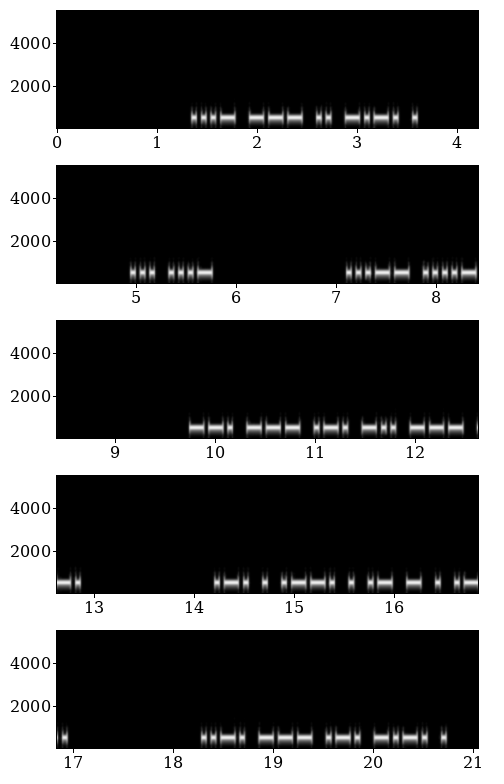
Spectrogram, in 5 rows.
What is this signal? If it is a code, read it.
Morse code, heard as a keyed tone, about 25 wpm, 550 Hz. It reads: VOICE SV 34 GORDON REPEATER FORCE
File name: Ultimate Word List / 25WPM Ultimate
